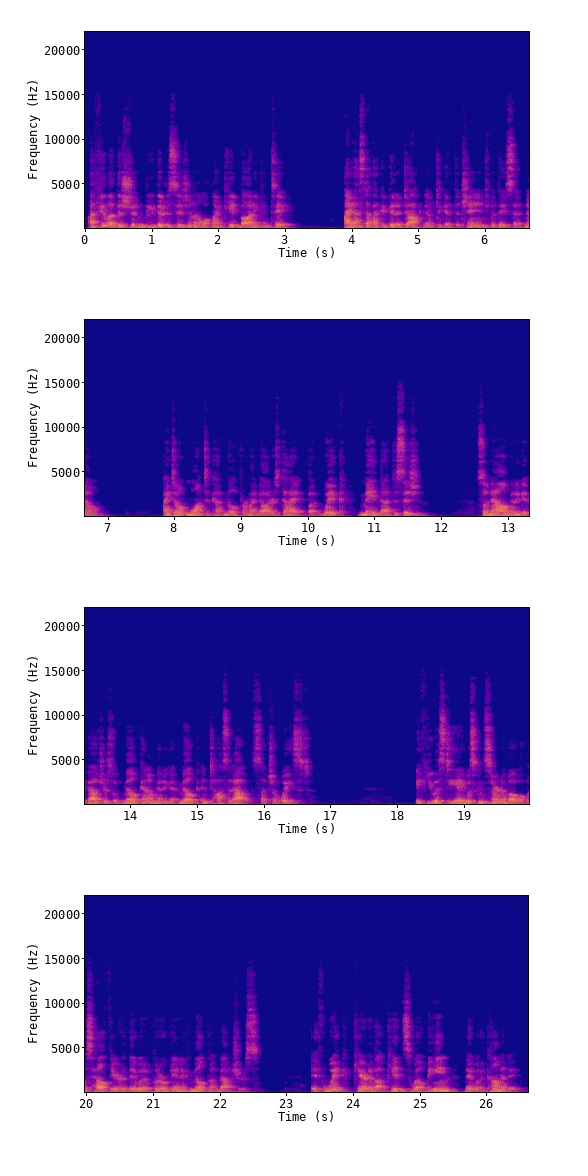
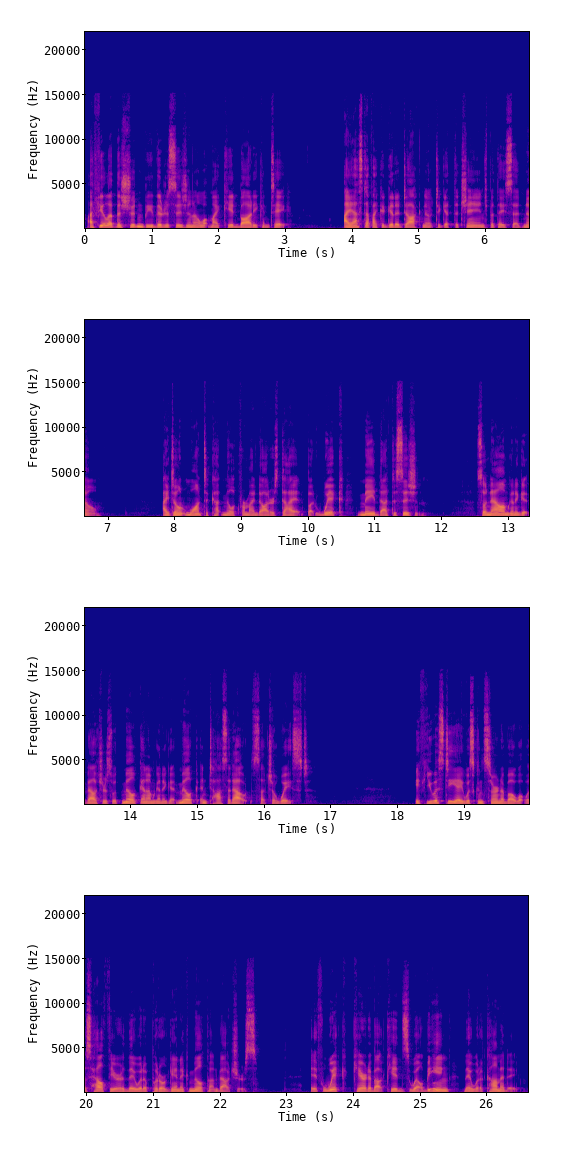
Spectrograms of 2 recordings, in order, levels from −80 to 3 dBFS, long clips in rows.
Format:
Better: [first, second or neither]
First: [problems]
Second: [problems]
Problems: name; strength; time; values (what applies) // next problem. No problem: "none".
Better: second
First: off-mic speech; far // room echo; very slight; dies away in 0.3 s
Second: none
